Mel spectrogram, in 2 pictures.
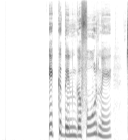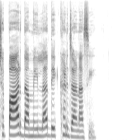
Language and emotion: Punjabi, neutral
